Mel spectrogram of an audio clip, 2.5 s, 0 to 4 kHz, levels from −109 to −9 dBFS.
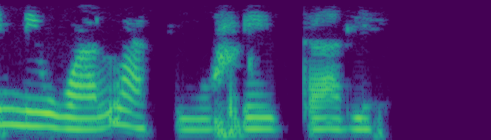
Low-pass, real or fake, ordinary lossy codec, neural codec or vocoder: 3.6 kHz; real; none; none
